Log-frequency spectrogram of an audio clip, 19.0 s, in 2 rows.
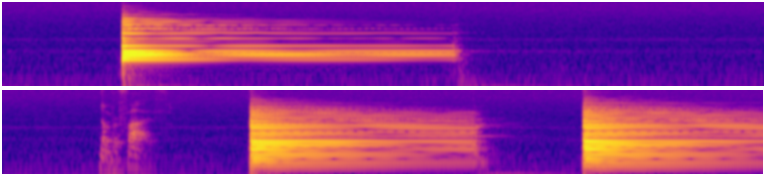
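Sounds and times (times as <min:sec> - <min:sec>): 
chords: 0:01.5 - 0:05.7, 0:12.6 - 0:15.4, 0:16.8 - 0:19.0.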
